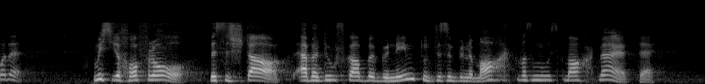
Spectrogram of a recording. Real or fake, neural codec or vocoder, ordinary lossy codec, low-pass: fake; codec, 16 kHz, 1 kbps, X-Codec, WavLM features, trained on Multilingual LibriSpeech; Opus, 64 kbps; 7.2 kHz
